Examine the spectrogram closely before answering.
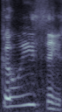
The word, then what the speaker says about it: Goethe: Goethe is the name of the poet, but the street is Goethe. Oh. Yeah, but was it named after Goethe? I mean, it's interesting. I mean, possibly, but it is pronounced. It's whoever it was named after. It's pronounced Goethe Street.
